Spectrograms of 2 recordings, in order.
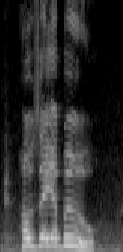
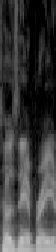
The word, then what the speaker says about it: Jose Abreu: pronounced it Jose Abu, which that has never been how you pronounce Jose Abreu.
